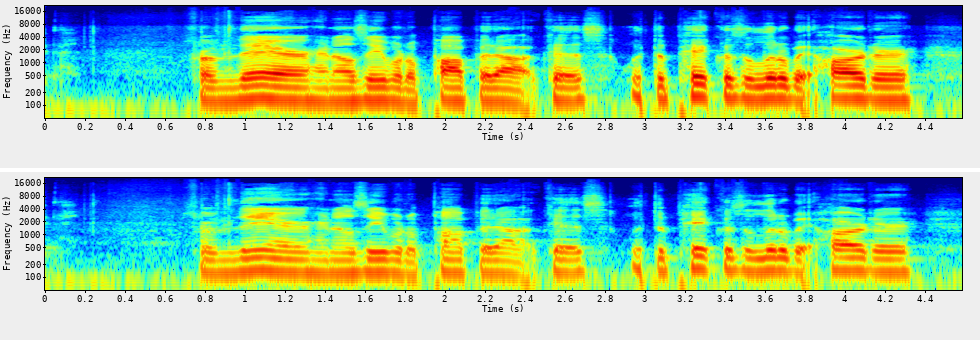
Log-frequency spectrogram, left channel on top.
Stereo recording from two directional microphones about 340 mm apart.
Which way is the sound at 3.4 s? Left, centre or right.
Left.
